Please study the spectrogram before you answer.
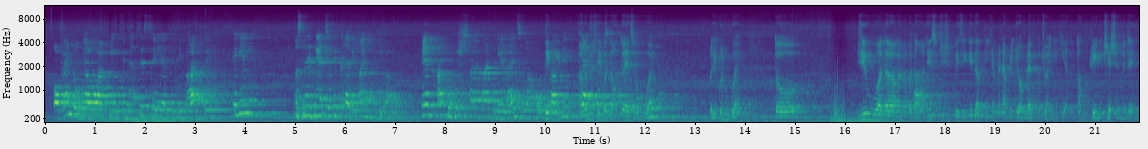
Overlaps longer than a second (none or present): present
